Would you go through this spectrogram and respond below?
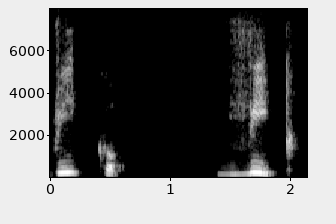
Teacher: Weak is the one where we are putting stress.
